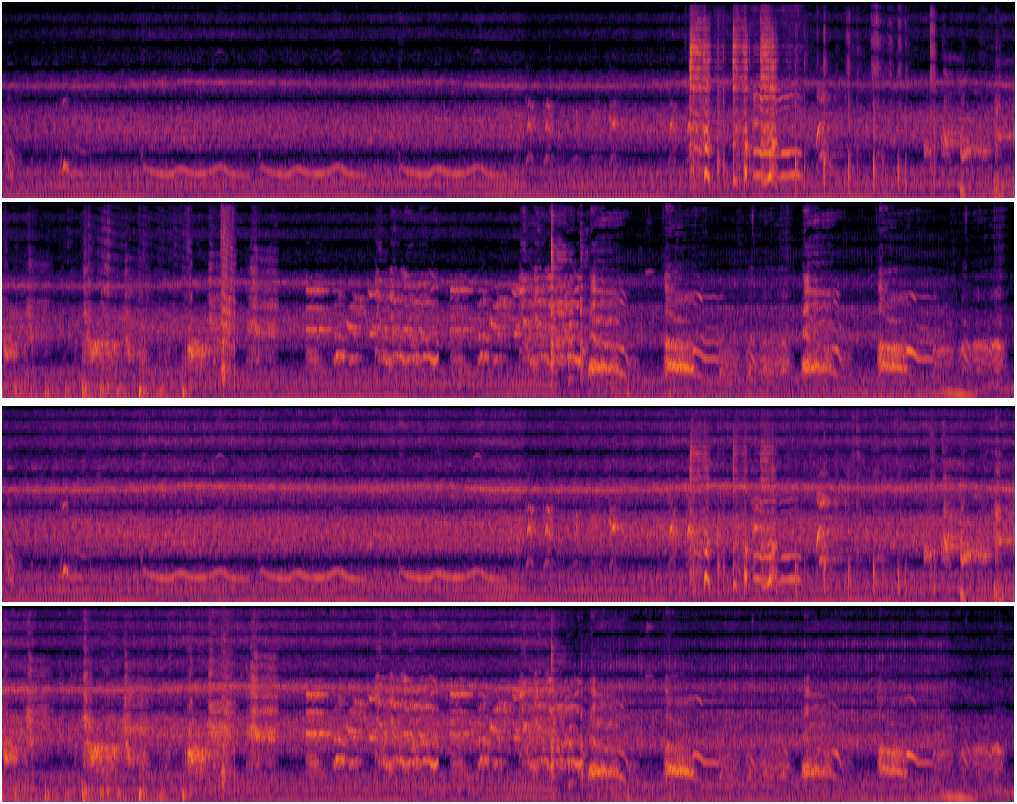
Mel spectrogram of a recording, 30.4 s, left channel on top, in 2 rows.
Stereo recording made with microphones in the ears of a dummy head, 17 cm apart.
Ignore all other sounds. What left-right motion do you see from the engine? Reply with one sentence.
You can hear the engine stay put.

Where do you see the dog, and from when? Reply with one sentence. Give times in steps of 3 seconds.
In this clip you hear the dog on the right from 0 s, in the centre from 21 s and on the left from 24 s.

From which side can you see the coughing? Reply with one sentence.
You can hear the coughing on the left.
